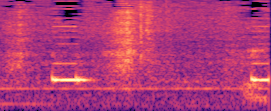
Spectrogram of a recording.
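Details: Class IV therapy laser held in skin contact over the elbow treating lateral epicondylitis: short electronic beeps over a steady faint tone in a quiet room, the laser's emission signal.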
